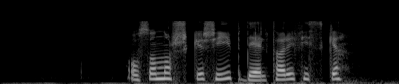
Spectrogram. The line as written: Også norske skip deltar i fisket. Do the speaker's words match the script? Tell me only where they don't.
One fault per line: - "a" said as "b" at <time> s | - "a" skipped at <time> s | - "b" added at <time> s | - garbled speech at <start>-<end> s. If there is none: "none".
none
